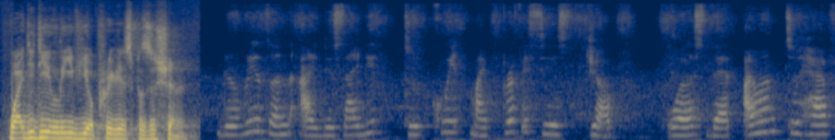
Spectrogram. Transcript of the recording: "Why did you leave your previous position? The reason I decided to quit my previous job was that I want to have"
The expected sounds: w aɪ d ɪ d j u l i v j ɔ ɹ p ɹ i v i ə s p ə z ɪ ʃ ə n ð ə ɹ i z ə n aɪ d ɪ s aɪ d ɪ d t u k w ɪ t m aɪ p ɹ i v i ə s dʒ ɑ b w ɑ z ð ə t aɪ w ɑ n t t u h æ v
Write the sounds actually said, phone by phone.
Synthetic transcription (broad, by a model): w aɪ d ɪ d j u l i v j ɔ p ɹ i v i ə s p ə z ɪ ʃ ə n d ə ɹ i z ə n aɪ d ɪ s aɪ d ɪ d t u k w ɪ t m aɪ p ɹ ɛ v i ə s dʒ ɑ b w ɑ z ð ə t aɪ w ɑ n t t u h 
